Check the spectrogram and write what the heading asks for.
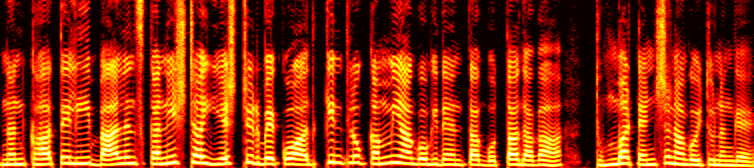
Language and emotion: Kannada, fearful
